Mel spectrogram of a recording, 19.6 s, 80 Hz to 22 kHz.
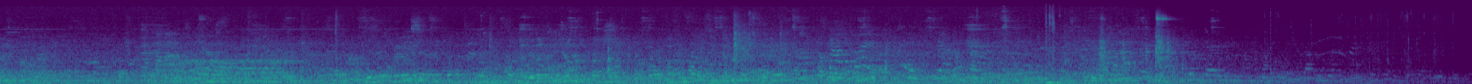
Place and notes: {
  "title": "Rue Ducis, Chambéry, France - Place du Théâtre",
  "date": "2022-10-06 16:50:00",
  "description": "Place du Théâtre Charles Dullin . Ceux qui viennent s'assoir pour boire un pot en terrasse et ceux qui viennent boire l'eau à la fontaine publique.",
  "latitude": "45.57",
  "longitude": "5.92",
  "altitude": "277",
  "timezone": "Europe/Paris"
}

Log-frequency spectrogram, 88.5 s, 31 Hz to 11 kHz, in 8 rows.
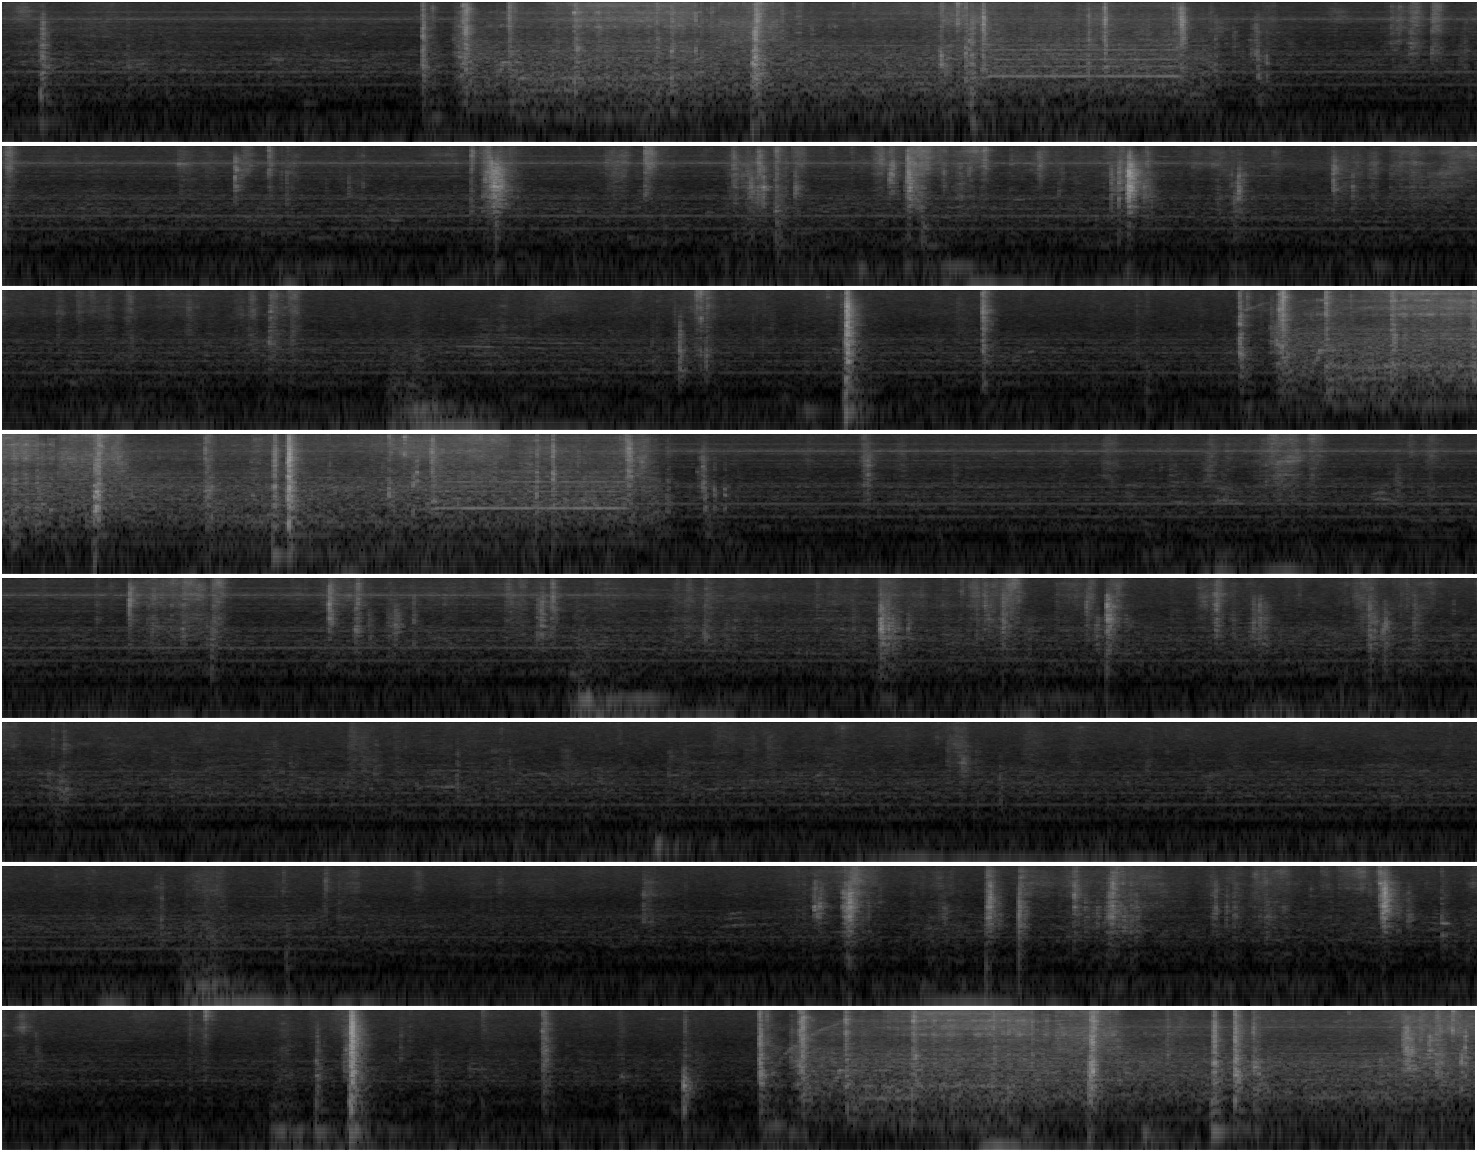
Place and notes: {
  "title": "JHB Building, Oxford Brookes University - Headington Campus, Gipsy Lane, Oxford, Oxfordshire OX3 0BP - Photocopying in the LIbrary",
  "date": "2014-04-01 13:48:00",
  "description": "Photocopying things in the Oxford Brookes Library for a workshop I'm giving in a week's time. I can't actually see the JHB building on the Satellite view as the view seems not to have been updated since the new building work has finished, but I'm pretty sure the sound is in the correct place in relation to the recognisable (and remaining) architectural features of the campus. The new JHB building is all open plan with very high ceilings, so chatter drifts in when there are pauses in the techno rhythms of the photocopier.",
  "latitude": "51.75",
  "longitude": "-1.23",
  "altitude": "102",
  "timezone": "Europe/London"
}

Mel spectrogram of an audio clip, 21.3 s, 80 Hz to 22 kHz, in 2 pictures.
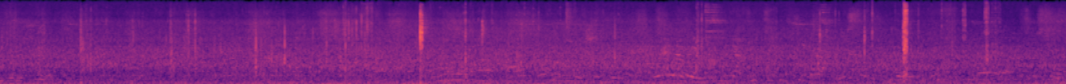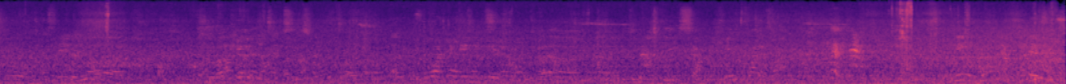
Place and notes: {
  "title": "Berlin-Tempelhof, Berlijn, Duitsland - Community day.",
  "date": "2012-09-11 12:30:00",
  "description": "Community day in front of the church. (Evangel. Kirchengemeinde Neu-Tempelhof)",
  "latitude": "52.48",
  "longitude": "13.38",
  "altitude": "51",
  "timezone": "Europe/Berlin"
}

